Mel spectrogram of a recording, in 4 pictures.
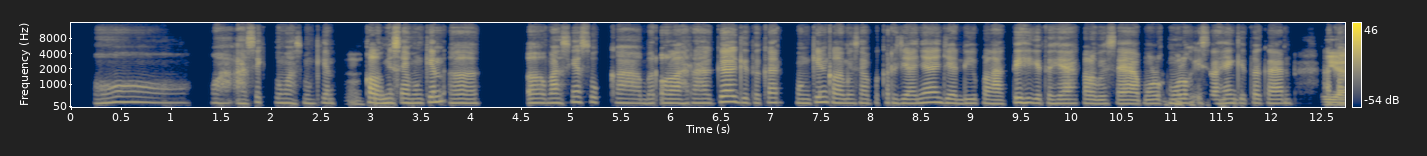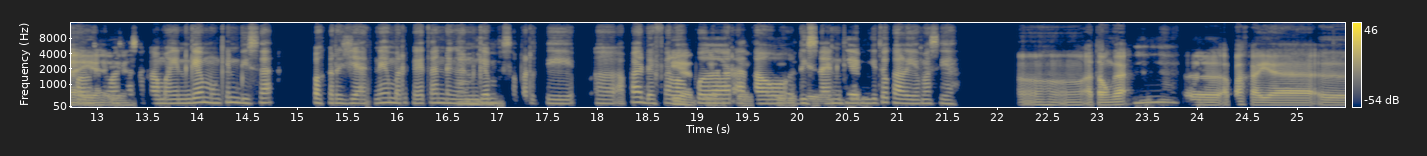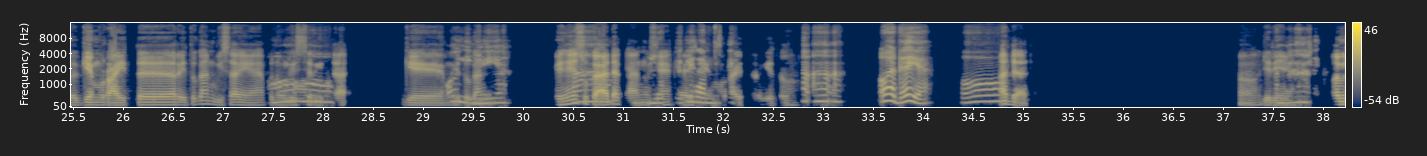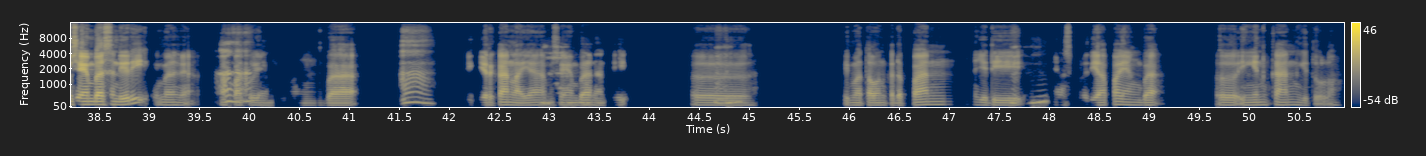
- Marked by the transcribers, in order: chuckle; tapping; in English: "game writer"; in English: "game writer"; chuckle
- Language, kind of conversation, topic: Indonesian, unstructured, Bagaimana kamu membayangkan hidupmu lima tahun ke depan?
